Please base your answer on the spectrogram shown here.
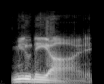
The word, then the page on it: meunière: British English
